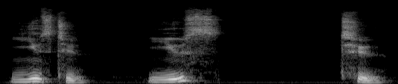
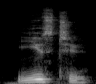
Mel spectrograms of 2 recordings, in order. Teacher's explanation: we delete, we omit the du, the d sound at the end of used. So it just sounds like used to use to.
